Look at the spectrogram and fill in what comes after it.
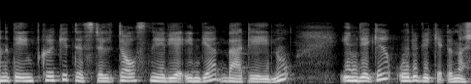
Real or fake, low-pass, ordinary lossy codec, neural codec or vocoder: fake; 7.2 kHz; none; autoencoder, 48 kHz, 32 numbers a frame, DAC-VAE, trained on Japanese speech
